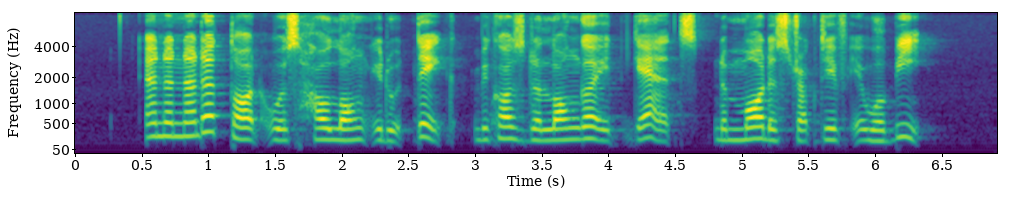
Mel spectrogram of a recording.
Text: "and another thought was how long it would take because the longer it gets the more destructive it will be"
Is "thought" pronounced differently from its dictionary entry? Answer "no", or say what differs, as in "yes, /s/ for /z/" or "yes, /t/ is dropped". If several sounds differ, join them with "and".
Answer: yes, /t/ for /θ/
